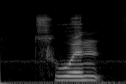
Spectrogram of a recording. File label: "cun", Chinese; CTCFL; University of Oxford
